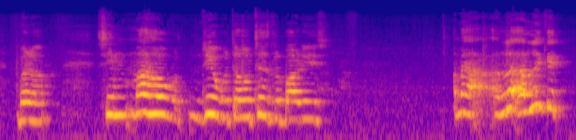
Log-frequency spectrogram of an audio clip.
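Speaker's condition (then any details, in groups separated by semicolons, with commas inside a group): Cerebral palsy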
